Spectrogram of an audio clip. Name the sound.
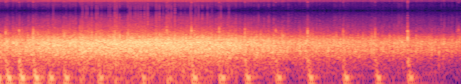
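applause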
